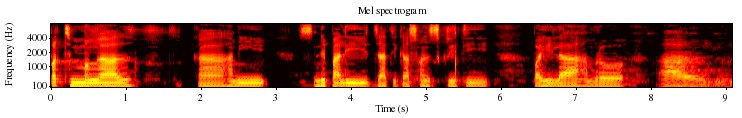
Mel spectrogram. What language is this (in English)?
Nepali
